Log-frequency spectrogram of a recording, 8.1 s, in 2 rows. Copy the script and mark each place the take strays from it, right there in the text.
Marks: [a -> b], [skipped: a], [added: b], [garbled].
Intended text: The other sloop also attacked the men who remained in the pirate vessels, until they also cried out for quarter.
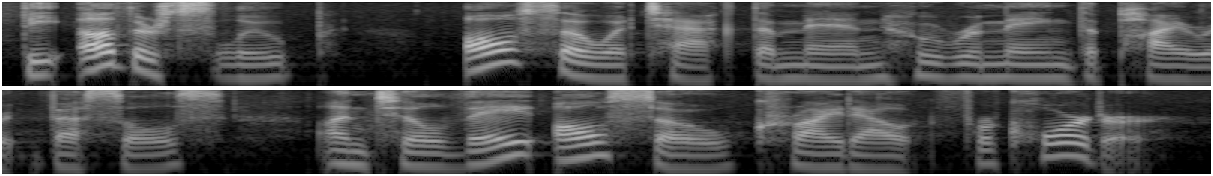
The other sloop also attacked the men who remained [skipped: in] the pirate vessels, until they also cried out for quarter.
